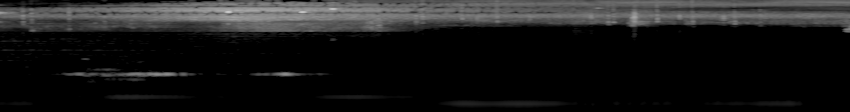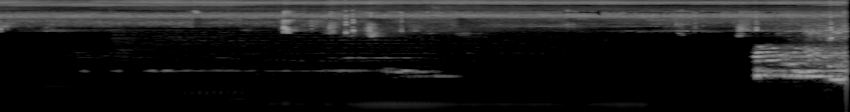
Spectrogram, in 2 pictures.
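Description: Faint night ambience of crickets chirping, clearest in the first few seconds, over a low hum.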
